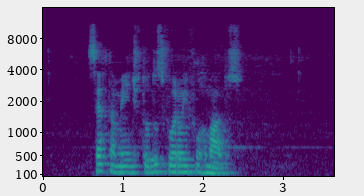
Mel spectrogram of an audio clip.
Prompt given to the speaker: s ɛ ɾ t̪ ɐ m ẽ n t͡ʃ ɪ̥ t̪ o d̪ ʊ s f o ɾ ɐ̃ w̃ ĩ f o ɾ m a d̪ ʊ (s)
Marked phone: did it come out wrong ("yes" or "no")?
no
